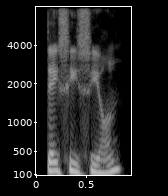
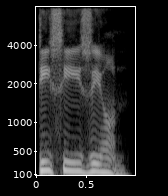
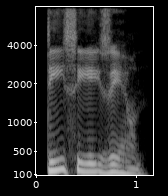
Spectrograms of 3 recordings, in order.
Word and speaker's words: decision: The first word you said, decisión, is actually pronounced decisión. The stress is on the second syllable, decisión."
